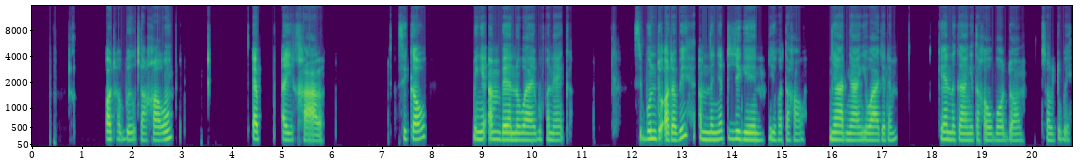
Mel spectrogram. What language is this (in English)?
Wolof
